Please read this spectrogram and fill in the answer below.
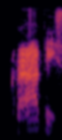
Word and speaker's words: gratis: Scottish people over there, they like to say uh, Grady, Grady's, Gratis. They cannot even say it. It's pronounced gratis, and that's actually mean free.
